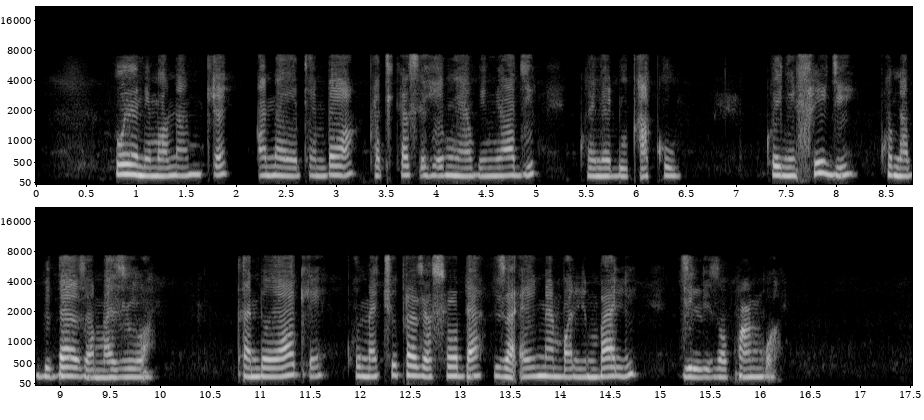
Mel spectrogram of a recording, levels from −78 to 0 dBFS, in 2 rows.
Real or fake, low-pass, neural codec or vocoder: fake; 7.2 kHz; codec, 16 kHz, 2 kbps, X-Codec, HuBERT features, trained on general audio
